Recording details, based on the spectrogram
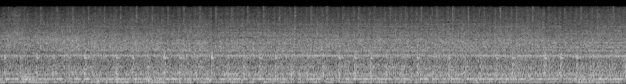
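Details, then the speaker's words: SS (per title) idling: sharp, uneven metallic knock, heavier from underneath; connecting rod knock, no doubt. "a little louder that's definitely a rod there's no doubt about it"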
